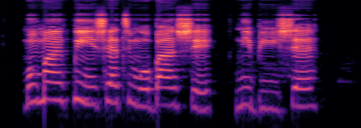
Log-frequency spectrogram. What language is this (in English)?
Yoruba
